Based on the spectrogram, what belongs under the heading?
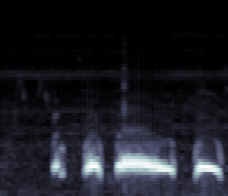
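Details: Spotted dove kept as a decoy to incite other doves, delivering a coo phrase: a soft stuttered note, a short coo, a long drawn-out slightly descending coo, then a closing curved coo.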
